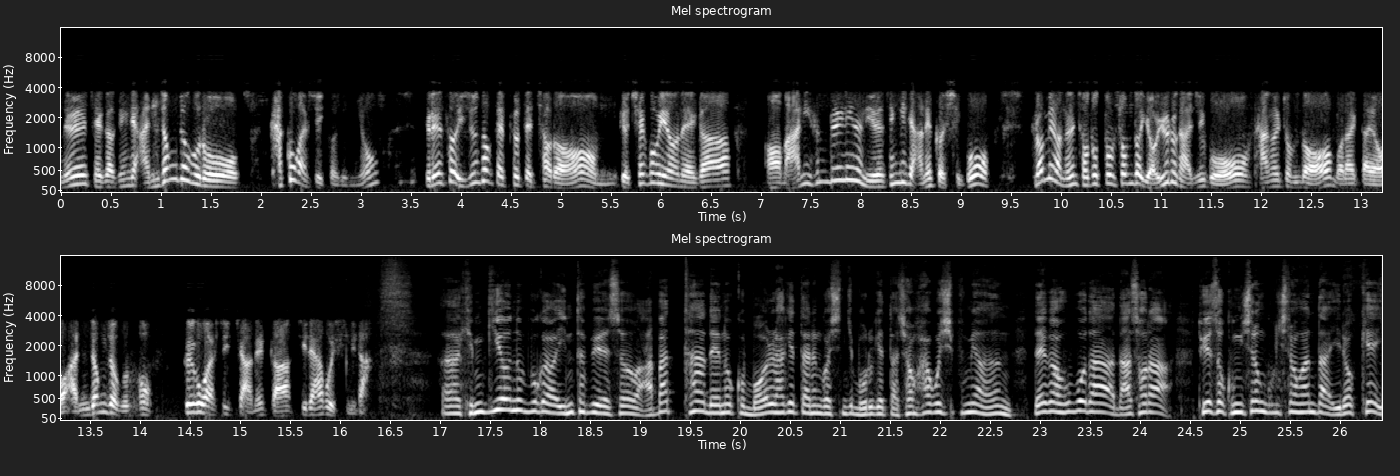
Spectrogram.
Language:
Korean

